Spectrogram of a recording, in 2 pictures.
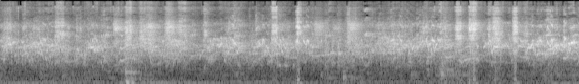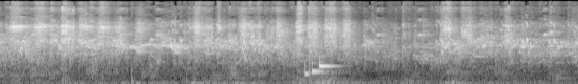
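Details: Budgerigars kept as pets fill the room with steady, overlapping warbling and sharp twittering chirps, a busy high-pitched chatter running throughout with a few louder squeaks.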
